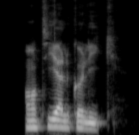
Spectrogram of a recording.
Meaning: temperance; antialcohol
- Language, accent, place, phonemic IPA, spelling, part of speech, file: French, France, Lyon, /ɑ̃.ti.al.kɔ.lik/, antialcoolique, adjective, LL-Q150 (fra)-antialcoolique.wav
